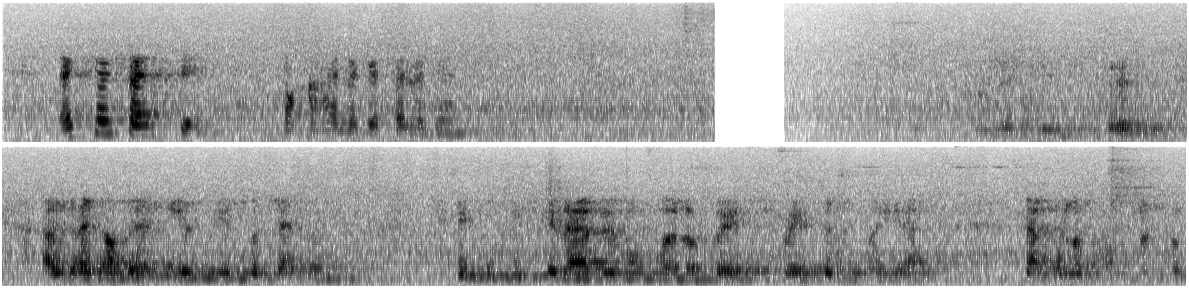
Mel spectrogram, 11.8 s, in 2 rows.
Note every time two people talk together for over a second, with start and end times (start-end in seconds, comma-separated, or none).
none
